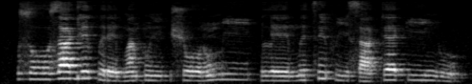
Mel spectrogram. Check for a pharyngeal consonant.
absent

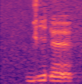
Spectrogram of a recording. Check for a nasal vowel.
present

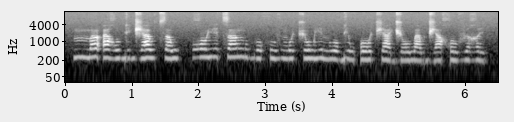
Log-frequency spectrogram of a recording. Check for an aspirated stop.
absent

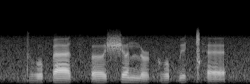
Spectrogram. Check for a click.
present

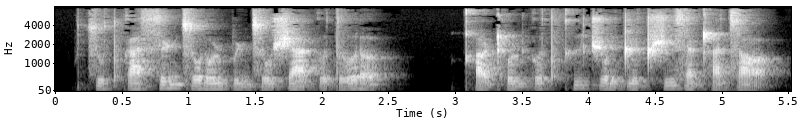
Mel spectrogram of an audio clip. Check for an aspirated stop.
present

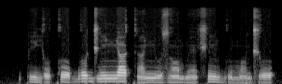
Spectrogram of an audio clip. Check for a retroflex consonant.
absent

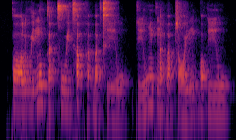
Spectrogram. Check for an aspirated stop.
present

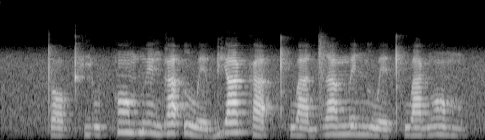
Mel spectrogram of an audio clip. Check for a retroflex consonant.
absent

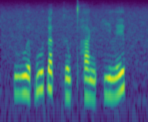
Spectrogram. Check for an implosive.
present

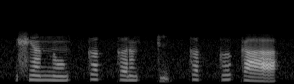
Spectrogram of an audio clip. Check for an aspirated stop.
absent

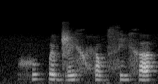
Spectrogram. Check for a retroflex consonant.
present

